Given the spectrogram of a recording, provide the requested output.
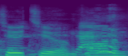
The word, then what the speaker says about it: To'o To'o: Toa. Come on, Tutu. I'm calling him Tutu. It's easier. Toa.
